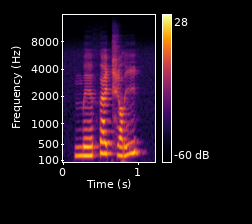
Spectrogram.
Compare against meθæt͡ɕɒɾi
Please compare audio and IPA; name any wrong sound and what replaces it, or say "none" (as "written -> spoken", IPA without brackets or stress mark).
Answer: none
